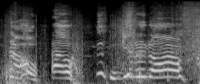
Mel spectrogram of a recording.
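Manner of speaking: high, yelping cries of pain; howling in pain. A narrator's reading. Shrek scratched by the cat, howling high. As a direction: yell with claws in your face. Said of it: "Shrek howled in pain".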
